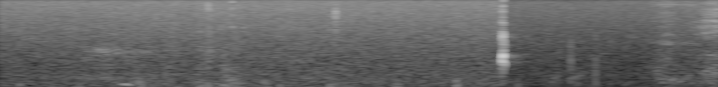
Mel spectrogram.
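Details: A daughter's single soft, sharp hiccup in a quiet room while a parent encourages more: hiccup.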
